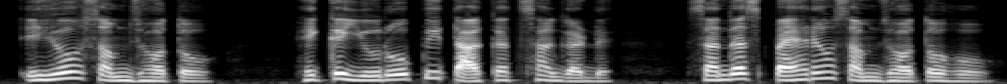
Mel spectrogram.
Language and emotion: Sindhi, neutral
